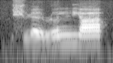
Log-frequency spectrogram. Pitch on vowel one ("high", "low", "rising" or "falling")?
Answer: low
